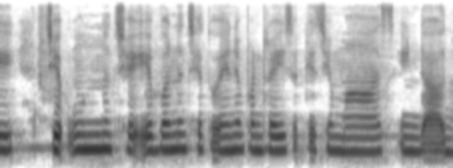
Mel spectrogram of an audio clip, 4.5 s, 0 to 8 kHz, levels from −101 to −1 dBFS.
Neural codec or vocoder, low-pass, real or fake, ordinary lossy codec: none; 7.2 kHz; real; none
